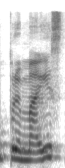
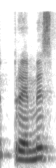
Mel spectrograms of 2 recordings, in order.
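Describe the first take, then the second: First: प्रीमाइस said pree-MICE, with a long "ai" sound; प्रीमाइस pronounced pree-mice, the way to avoid; wrong pronunciation. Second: प्रीमिस said PREM-is, with a short "i"; प्रीमिस with a short clipped "is" ending, the right version; correct pronunciation. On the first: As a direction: say प्रीमाइस with the long "ai" vowel, as the mistaken version. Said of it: "इसको प्रीमाइस नहीं बोलेंगे". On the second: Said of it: "प्रीमिस बोलेंगे". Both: Shown as a demonstration.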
